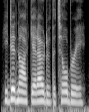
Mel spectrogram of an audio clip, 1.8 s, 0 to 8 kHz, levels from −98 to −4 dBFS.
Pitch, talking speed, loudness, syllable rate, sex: 190 Hz, 270 wpm, -18 LUFS, 6.1 syllables/s, female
